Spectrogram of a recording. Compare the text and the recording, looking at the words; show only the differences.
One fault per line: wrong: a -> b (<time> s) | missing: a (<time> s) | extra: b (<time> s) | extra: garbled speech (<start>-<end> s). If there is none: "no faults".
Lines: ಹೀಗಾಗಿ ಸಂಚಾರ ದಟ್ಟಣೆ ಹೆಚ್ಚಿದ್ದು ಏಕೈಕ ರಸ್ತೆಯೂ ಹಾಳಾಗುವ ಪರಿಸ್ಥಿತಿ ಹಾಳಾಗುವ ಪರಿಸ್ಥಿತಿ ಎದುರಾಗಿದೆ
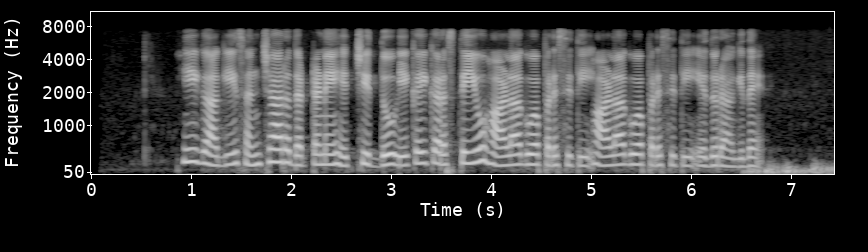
no faults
